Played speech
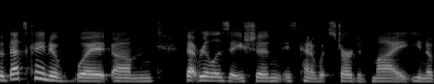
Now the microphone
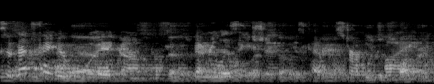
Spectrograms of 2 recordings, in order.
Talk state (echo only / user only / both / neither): both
